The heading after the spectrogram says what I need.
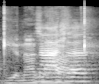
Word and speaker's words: Yonasda: Yonasda.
